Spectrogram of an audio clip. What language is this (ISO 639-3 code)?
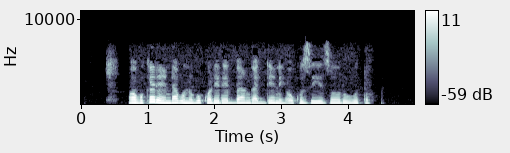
lug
